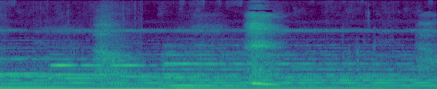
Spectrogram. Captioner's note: exhales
